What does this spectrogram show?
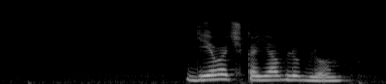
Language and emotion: Russian, neutral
